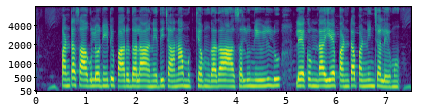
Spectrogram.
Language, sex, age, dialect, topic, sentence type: Telugu, female, 31-35, Central/Coastal, agriculture, statement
